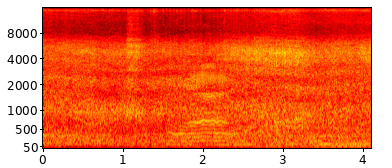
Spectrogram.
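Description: Road traffic: a steady rush of passing cars, with a low engine hum that swells near the end.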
